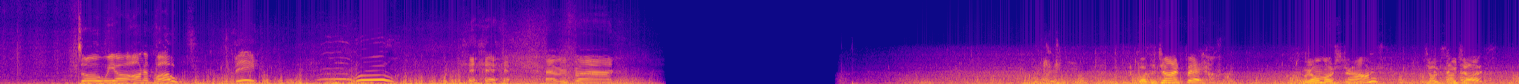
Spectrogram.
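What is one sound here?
Wind blows against a microphone out on the water.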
